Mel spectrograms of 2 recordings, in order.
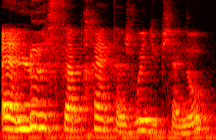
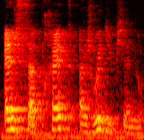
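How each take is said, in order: First: The mute e sounds are pronounced. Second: The mute e sounds are dropped. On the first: The speaker calls it right. "Ou bien" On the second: The speaker calls it wrong. "et non"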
